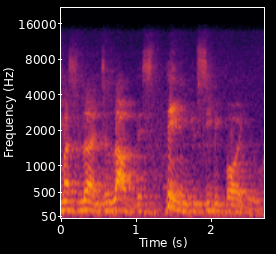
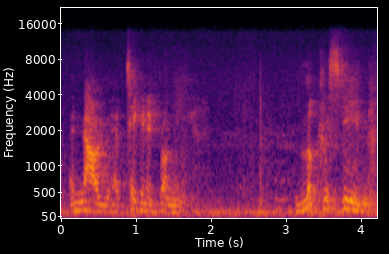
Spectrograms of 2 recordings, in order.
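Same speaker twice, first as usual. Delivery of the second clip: ordinary delivery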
